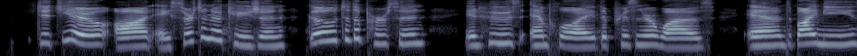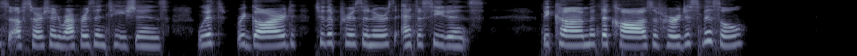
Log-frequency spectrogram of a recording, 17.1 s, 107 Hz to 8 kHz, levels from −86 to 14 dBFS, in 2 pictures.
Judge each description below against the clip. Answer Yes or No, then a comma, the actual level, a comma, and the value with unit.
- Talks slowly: Yes, slow, 120 wpm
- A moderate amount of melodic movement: Yes, average, 3.0 semitones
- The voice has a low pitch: No, very high, 260 Hz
